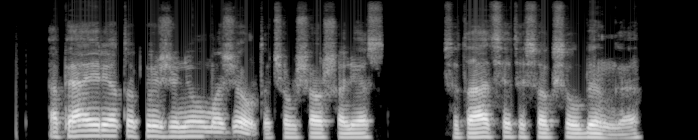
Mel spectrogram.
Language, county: Lithuanian, Vilnius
